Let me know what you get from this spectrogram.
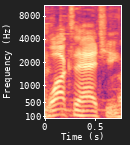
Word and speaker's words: Waxahachie: So Waxa or Waxa? – Waxahachie. – Well, I said it wrong.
